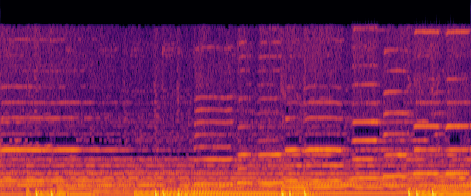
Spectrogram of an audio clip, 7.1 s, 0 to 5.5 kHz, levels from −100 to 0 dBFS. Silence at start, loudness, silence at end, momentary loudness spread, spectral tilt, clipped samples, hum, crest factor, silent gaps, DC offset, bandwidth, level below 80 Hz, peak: 0 s; -25 LUFS; 0 s; 7 LU; -9.5 dB/octave; under 0.1%; none; 18 dB; none; under 0.1%; 5 kHz; -28 dBFS; -6 dBFS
